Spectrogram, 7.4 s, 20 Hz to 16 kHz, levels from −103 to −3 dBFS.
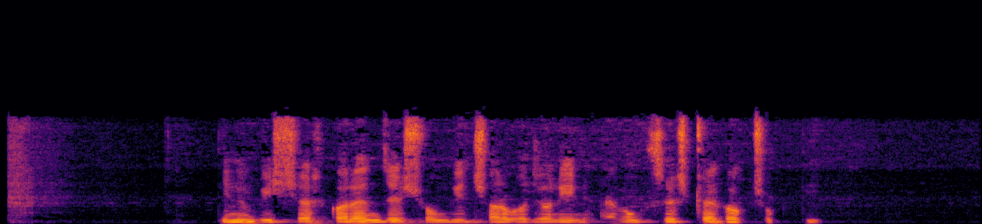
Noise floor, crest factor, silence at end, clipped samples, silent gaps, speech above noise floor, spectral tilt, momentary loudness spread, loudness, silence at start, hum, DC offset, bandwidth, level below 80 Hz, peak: -80 dBFS; 20 dB; 1.25 s; under 0.1%; none; 48 dB; -3 dB/octave; 16 LU; -32 LUFS; 0.05 s; none; under 0.1%; 8.2 kHz; -78 dBFS; -14 dBFS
